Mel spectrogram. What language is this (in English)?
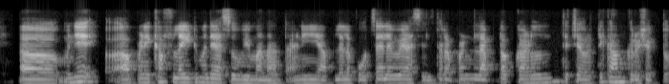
Marathi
